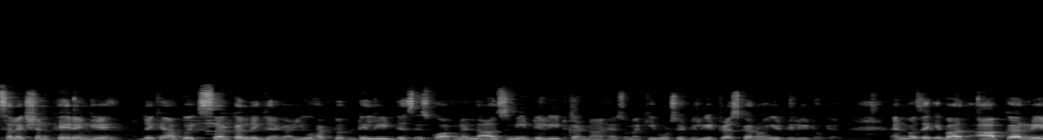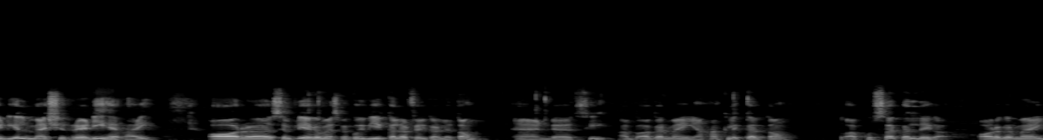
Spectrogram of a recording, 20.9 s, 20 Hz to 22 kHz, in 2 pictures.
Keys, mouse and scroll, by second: 6.9 Delete, 8.7-12.2 drag, 13.4 click, 15.9 click.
